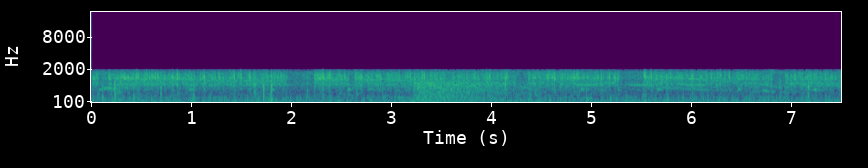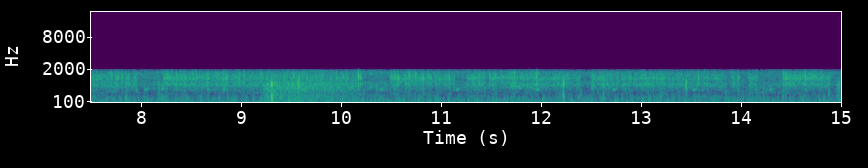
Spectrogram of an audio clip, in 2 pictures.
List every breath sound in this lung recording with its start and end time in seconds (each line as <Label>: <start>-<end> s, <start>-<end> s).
Inhalation: 3.19-4.26 s, 9.21-10.29 s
